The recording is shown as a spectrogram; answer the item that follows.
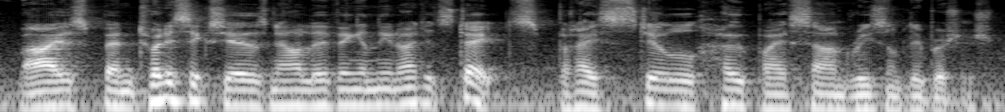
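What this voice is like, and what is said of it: British accent. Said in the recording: “you are British in accent”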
